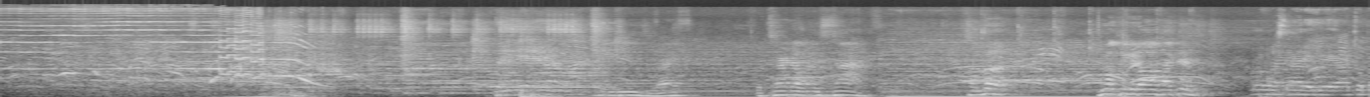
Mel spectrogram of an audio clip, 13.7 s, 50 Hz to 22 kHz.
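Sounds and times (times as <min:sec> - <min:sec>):
crowd cheering in a concert hall: 0:00.0 - 0:13.6
large crowd of students chanting a name in unison in a concert hall: 0:02.7 - 0:07.6
speech: 0:05.0 - 0:07.0, 0:07.6 - 0:09.0, 0:09.7 - 0:10.3, 0:11.0 - 0:13.6
deep rumbling bass: 0:05.2 - 0:11.8.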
